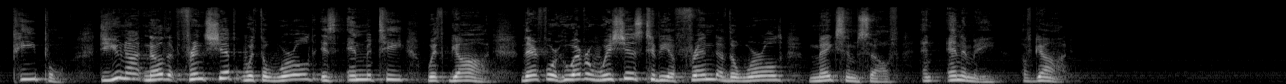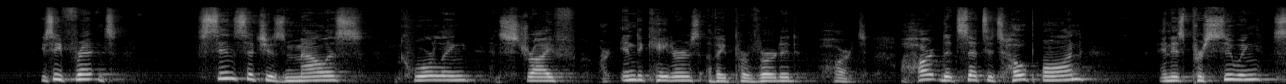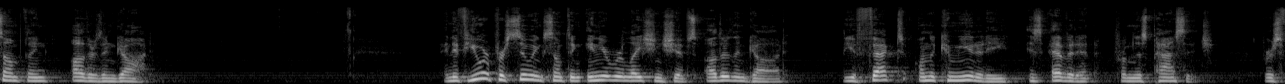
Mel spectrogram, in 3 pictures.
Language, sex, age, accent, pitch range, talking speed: English, male, 50-69, American, 140-205 Hz, 130 wpm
